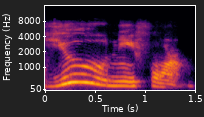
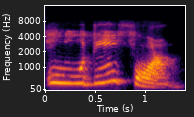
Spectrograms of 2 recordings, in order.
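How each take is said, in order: First: The word starts with a y sound. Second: The word starts with a plain vowel sound. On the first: The speaker calls it right. "Bacanya uniform. Jadi sebenarnya berawalan bunyi huruf Y" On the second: The speaker calls it wrong. "Tapi bacanya bukan uniform"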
